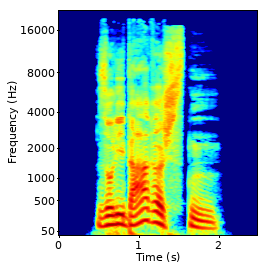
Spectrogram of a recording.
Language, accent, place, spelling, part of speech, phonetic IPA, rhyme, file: German, Germany, Berlin, solidarischsten, adjective, [zoliˈdaːʁɪʃstn̩], -aːʁɪʃstn̩, De-solidarischsten.ogg
- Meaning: 1. superlative degree of solidarisch 2. inflection of solidarisch: strong genitive masculine/neuter singular superlative degree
